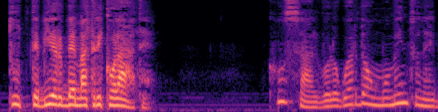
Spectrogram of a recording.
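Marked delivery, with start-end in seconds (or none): 0.0-1.5 loud, slow, contemptuous; angry shout. Acted. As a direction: spit out each word. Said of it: "gridò improvvisamente".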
